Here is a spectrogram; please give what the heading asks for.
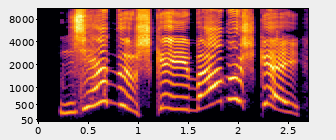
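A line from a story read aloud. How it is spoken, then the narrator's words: Squeal. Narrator (Russian): взвизгнула она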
